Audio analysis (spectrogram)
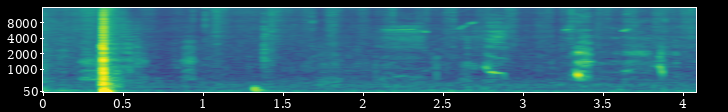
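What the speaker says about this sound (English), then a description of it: "An excited dog." A dog gives a few sharp, sporadic yips and whines against a quiet outdoor background at a partridge shoot, with short gaps between the sounds.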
